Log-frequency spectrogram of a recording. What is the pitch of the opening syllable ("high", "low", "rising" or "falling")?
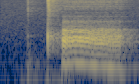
falling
